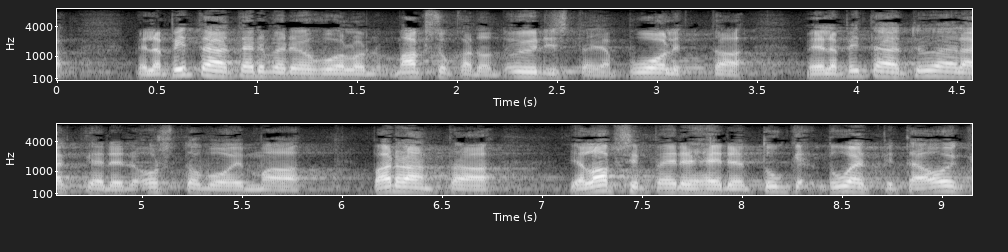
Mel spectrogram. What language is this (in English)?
Finnish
